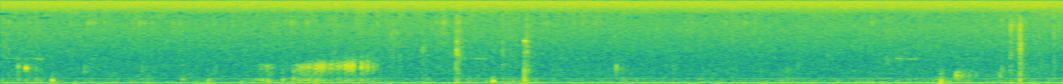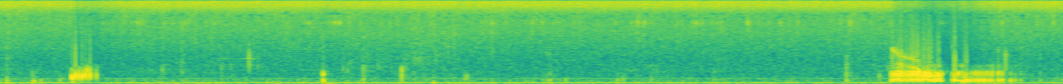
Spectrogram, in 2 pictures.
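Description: Gurgling stomach rumbles and squeaks over a steady low hum, typical hunger borborygmi.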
